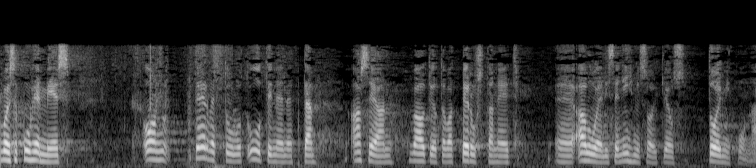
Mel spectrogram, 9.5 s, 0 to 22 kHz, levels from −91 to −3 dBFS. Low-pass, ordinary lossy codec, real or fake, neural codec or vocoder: 7.2 kHz; none; fake; codec, 16 kHz, 16 kbps, FreqCodec, larger model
